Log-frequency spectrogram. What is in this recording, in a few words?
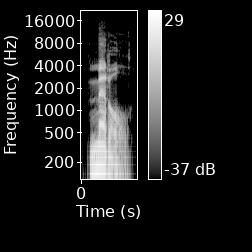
"medal", spelling voice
